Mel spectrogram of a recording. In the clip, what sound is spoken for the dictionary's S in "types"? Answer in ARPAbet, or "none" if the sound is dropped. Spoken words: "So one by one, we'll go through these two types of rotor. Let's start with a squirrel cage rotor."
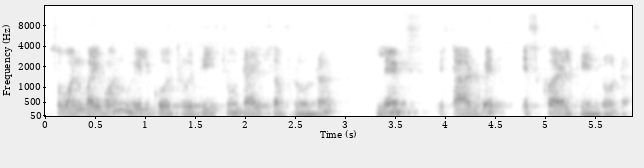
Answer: S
